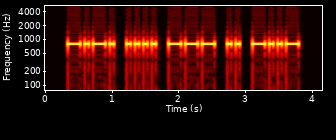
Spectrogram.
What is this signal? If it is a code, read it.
Morse code, heard as a keyed tone, about 19 wpm, 800 Hz. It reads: CHOIX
